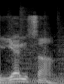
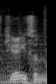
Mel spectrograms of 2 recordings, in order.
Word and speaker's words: Yeeson: The mom got pissed when I was saying yay son. She yells at me it's Jason like English.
